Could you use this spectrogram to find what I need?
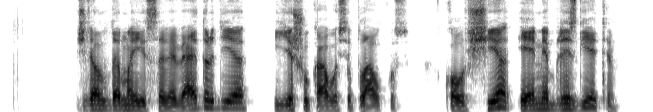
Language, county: Lithuanian, Alytus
